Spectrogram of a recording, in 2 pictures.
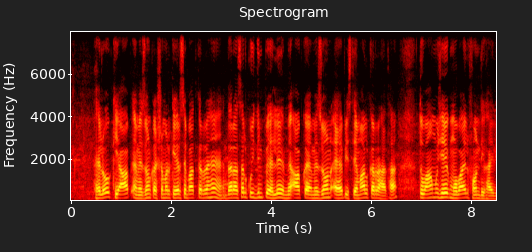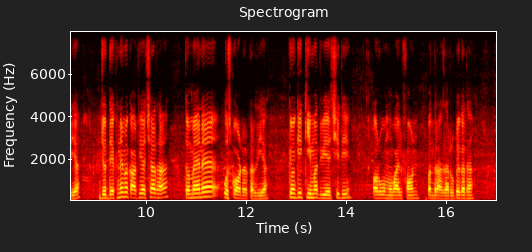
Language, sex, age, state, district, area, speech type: Urdu, male, 45-60, Uttar Pradesh, Aligarh, rural, spontaneous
